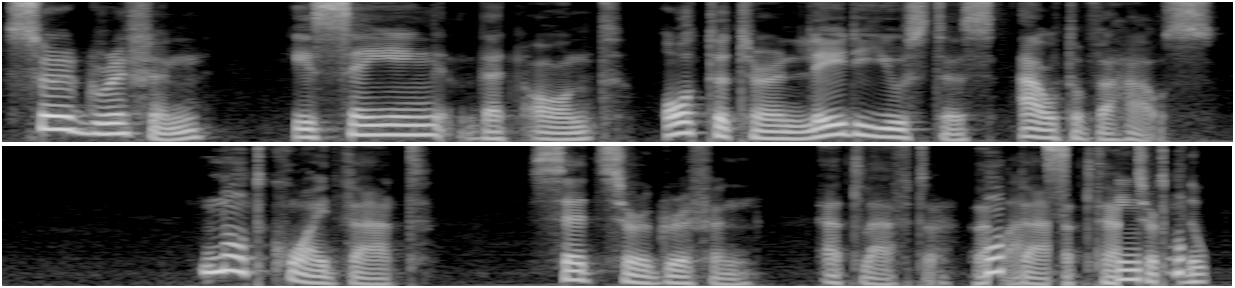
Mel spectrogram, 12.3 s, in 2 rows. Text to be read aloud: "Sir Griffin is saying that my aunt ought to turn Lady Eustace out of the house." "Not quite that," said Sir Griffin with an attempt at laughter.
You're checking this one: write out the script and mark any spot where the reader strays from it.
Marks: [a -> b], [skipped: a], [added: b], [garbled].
"Sir Griffin is saying that [skipped: my] aunt ought to turn Lady Eustace out of the house." "Not quite that," said Sir Griffin [skipped: with an attempt] at laughter. [garbled]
